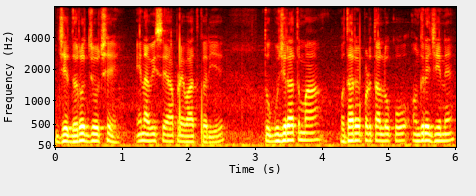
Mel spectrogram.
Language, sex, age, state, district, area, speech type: Gujarati, male, 30-45, Gujarat, Rajkot, urban, spontaneous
